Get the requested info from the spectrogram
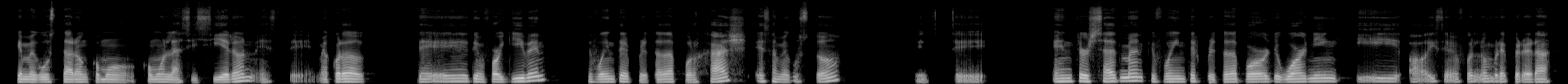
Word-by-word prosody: que 125 - +3
me 120 -1 +4
gustaron 115 +1 +2
cómo 115 -2 -1
cómo 120 +1 0
las 115 +1 -1
hicieron, 115 - +1
este, 115 +5 -11
me - - -5
acuerdo 125 0 +3 0.5
de 135 +2 0
The 135 - +2
Unforgiven, 140 - +2 0.4
que 120 - -5
fue 120 +1 +1
interpretada 125 -2 0
por 110 -2 -4
HaAsh, 150 +8 +2
esa 140 -1 -3
me 115 -3 -1
gustó, 145 - -2 0.7
este, - - -7 0.6
Enter 140 +1 +3
Sandman, 150 +4 +2
que 150 -4 -5
fue 130 +1 0
interpretada 130 -2 -1
por 125 +1 +2
The 130 - +1
Warning. 135 +4 +2
Y 145 -1 -2
ay, 130 +1 -3
se 145 - -5
me - - -2
fue 135 0 -3
el - - -3
nombre, 135 -1 0
pero 120 - 0
era 125 +2 +1
130 Hz, 150 wpm, -23 LUFS, 120-140 Hz, 0.7 s, me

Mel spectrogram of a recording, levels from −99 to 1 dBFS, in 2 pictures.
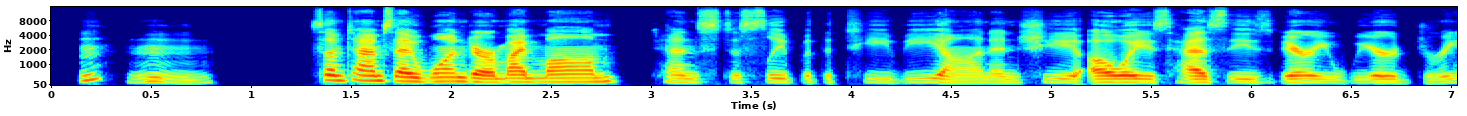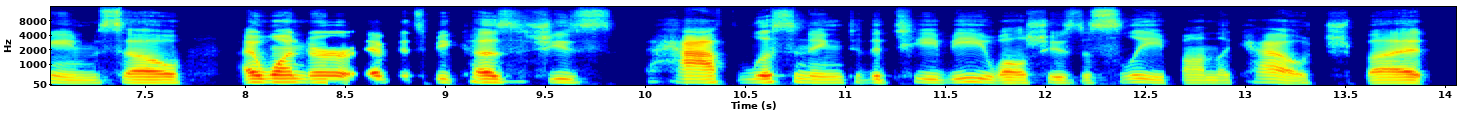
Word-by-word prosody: Mhm. 165 - -7 0.5
Sometimes 230 -2 +5
I 200 -2 +9
wonder 185 -3 +5
my 170 +1 +6
mom 180 +3 +1 0.2
tends 155 -2 -6
to 155 - -12
sleep 160 +1 -7
with 150 - -13
the 155 - -13
TV 160 +1 -8
on 140 -2 -3
and 135 0 -8
she 160 -1 -6
always 155 0 +4
has 145 -3 +3
these 150 0 -10
very 150 0 +1
weird 140 0 -3
dreams 130 -2 -9
so, 135 0 +2 0.3
I 155 - +6
wonder 160 -2 +3
if 150 0 +1
it's - - -17
because 155 +2 0
she's 150 -1 -11 0.2
half 150 -3 +4
listening 150 -2 -3
to - - -23
the 150 - -7
TV 155 +2 -8
while 125 -2 -2
she's 130 0 -11
asleep 135 +3 -9
on 125 0 -12
the 125 0 -14
couch, 155 -2 -7
but, 130 0 +1
150 Hz, 170 wpm, -22 LUFS, 140-165 Hz, 0.5 s, I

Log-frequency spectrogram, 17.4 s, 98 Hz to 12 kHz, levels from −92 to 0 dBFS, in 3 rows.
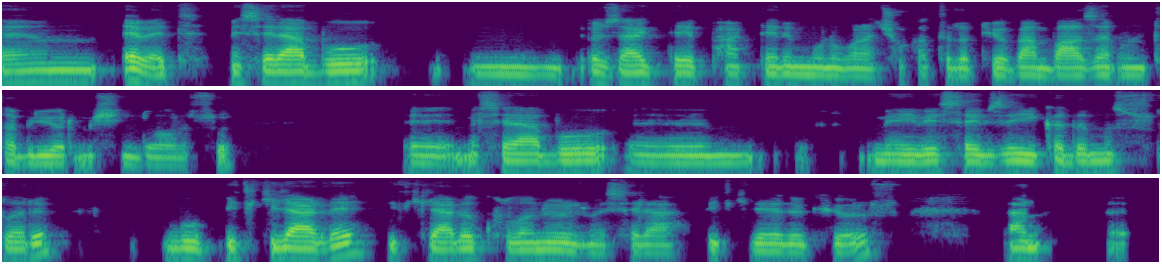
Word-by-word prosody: Emm, 120 +2 -1
evet, 485 0 +4
mesela 115 -2 +5
bu, 115 +1 +3 0.4
ııı, 100 -1 -3
özellikle 110 0 +2
partnerim 100 -1 -2
bunu 95 -1 0
bana 90 -1 -2
çok - - -10
hatırlatıyor. - - -3
Ben 95 -2 +1
bazen 95 +1 +2
unutabiliyorum 95 0 -1
işin - - -2
doğrusu. 85 -1 -5 0.9
Eee, 95 -1 -1
mesela 105 -2 +1
bu, 105 +1 +2
ımm, 95 -1 -1 0.6
meyve 105 0 +1
sebze 105 0 +1
yıkadığımız 105 0 +1
suları 105 -1 -1 0.5
bu 110 -1 -1
bitkilerde 120 +8 +4
bitkilerde 110 0 +1
kullanıyoruz. 100 -2 0
Mesela 90 0 -4
bitkilere 95 -1 -1
döküyoruz. 90 -1 -3 0.6
Ben, - - +4 0.4
ııı - - -7
100 Hz, 115 wpm, -25 LUFS, 95-110 Hz, 0.9 s, mesela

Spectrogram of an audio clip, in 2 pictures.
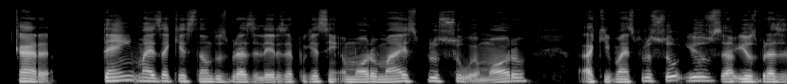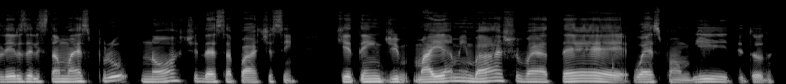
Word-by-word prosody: Cara, 130 -6 +6 0.5
tem 175 +5 +3
mais 155 -4 +1
a 150 - +2
questão 130 -1 -1
dos 130 -2 -2
brasileiros, 110 -2 0
é 120 - 0
porque 125 +1 -5
assim, 130 -2 -1
eu - - -7
moro 120 +1 +2
mais 130 +3 +1
pro 155 -1 -1
sul, 140 - -3
eu 85 - -3
moro 130 - 0 0.5
aqui 120 +1 +1
mais 120 +1 0
pro 160 +1 -3
sul 180 +7 0
e 165 +1 0
os 170 -1 0
e 130 +1 +3
os 130 -2 +4
brasileiros 125 +1 +1
eles 130 -1 +1
estão 125 0 -1
mais 130 +1 +1
pro 170 +9 -1
norte 140 +6 -3
dessa 120 -1 0
parte 105 +5 -3
assim, 130 +3 -9 0.4
que 120 0 +1
tem 130 0 +2
de 130 +1 -1
Miami 135 +8 +3
embaixo, 145 +2 0
vai 125 -1 0
até 130 -3 +1
West 115 +1 -1
Palm 105 -2 -7
Beach 120 +1 -1
e - - -10
tudo, - - -5
130 Hz, 175 wpm, -23 LUFS, 120-140 Hz, 0.5 s, Cara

